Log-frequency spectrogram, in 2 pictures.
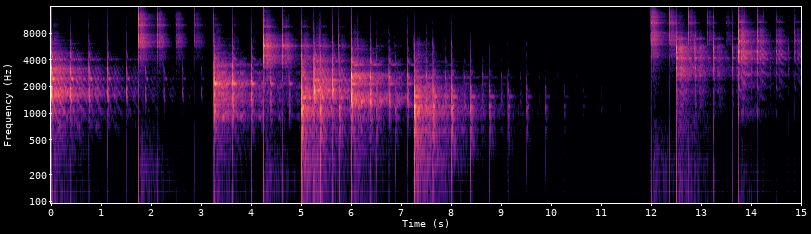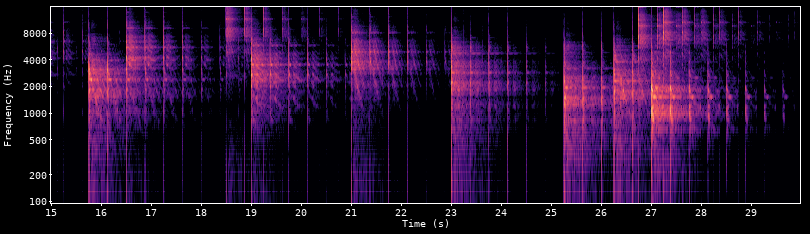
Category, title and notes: Soundscapes > Synthetic / Artificial
Space Glitch 002
Space Glitch Done with Digitakt 2
space, glitch, artificial, reverb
